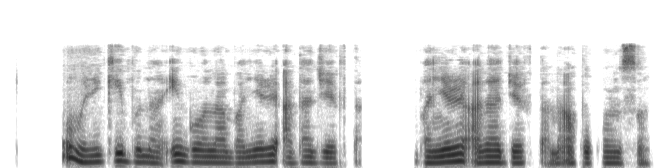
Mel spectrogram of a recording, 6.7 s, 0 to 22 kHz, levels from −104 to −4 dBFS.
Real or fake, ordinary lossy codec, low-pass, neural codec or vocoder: real; none; 7.2 kHz; none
